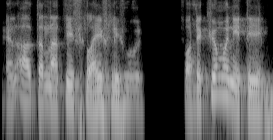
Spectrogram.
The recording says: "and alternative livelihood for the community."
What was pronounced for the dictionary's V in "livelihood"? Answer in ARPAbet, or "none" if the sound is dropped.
F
